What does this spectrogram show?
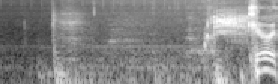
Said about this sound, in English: If you didn't learn anything else from Inside Sports tonight, you learned that what a caracal sounds like, and that I have uh, very little other knowledge of this animal.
